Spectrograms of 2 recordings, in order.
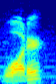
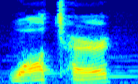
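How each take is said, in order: First: The word is said at normal speed. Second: The word is said slowly and drawn out.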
